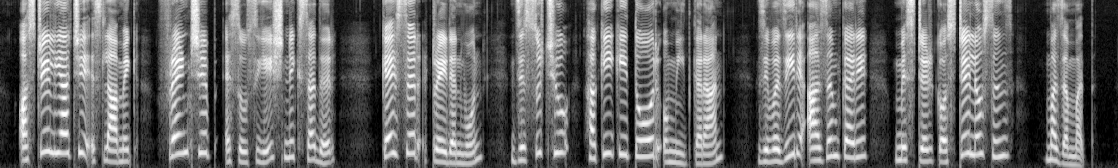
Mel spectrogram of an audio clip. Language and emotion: Kashmiri, neutral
